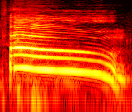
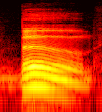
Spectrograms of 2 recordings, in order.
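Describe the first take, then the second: First: It is said loudly with lots of energy. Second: It is said flatly, without energy.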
